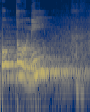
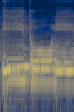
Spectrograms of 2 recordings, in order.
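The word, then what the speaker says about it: ائْتُونِي: Padahal bacanya adalah ituni bi kitab. Iya. Insyaallah banyak yang belum seperti ini bacanya. Bacanya mungkin uktuni. Jadi masuk kepada mad badal.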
